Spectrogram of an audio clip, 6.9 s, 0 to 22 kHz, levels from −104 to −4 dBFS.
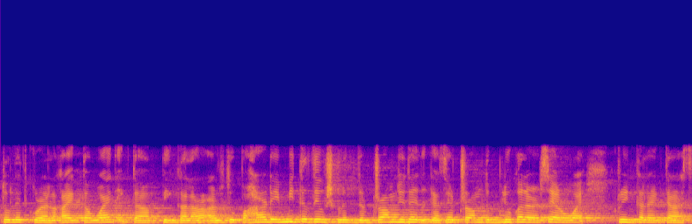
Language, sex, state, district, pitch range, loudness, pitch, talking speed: Nagamese, female, Nagaland, Dimapur, 215-235 Hz, -12 LUFS, 225 Hz, 250 wpm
